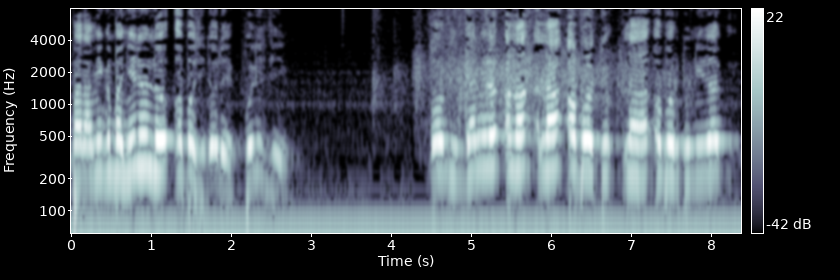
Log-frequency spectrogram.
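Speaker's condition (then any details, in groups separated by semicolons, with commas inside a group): Down syndrome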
